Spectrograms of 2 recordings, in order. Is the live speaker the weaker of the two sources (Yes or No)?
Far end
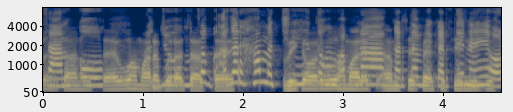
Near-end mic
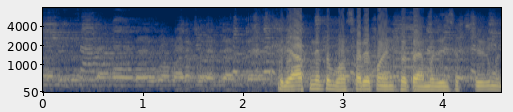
No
